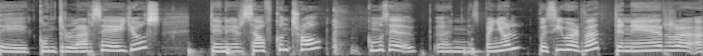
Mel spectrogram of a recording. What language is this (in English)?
Spanish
